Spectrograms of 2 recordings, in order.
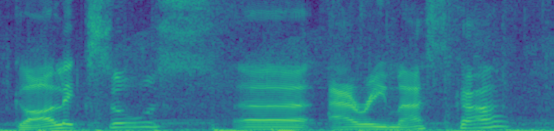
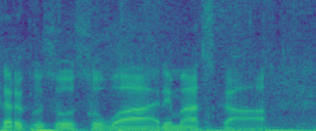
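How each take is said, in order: First: It is said haltingly with a hesitant pause. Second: It is said smoothly and confidently.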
